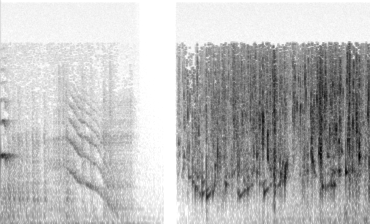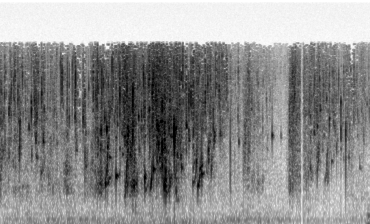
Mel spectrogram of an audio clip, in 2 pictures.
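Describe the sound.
Water runs as someone washes in a shower, a steady hissing, splashing spray that starts after a near-silent opening and continues at a moderate, fluctuating level to the end.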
